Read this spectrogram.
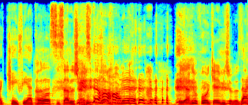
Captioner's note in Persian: خنده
